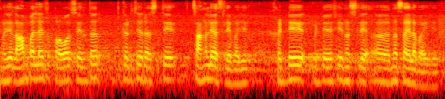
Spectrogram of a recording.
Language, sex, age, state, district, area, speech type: Marathi, male, 18-30, Maharashtra, Ratnagiri, urban, spontaneous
